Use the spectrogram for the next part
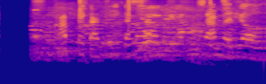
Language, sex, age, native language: Icelandic, female, 10, Icelandic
